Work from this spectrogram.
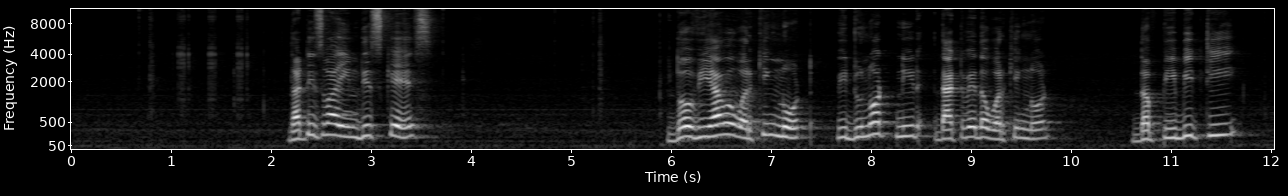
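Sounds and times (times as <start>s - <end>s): keyboard and mouse clicks: 0.7s - 2.0s.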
